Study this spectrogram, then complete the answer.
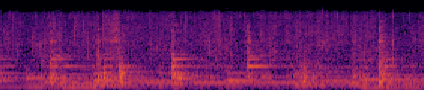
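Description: Ginger garlic paste and curry leaves sizzle in hot oil for Ankapur chicken curry while a spoon stirs, giving repeated scraping clinks over a steady frying hiss, close and fairly loud.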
